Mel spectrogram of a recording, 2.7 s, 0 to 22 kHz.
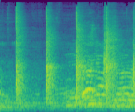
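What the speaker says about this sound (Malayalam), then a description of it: "4 പേരുണ്ടെങ്കിൽ 400 പേരുടെ കയ്യടി ഉയർന്നു" A church congregation claps loudly in bursts, three sharp rounds of hands that swell into sustained applause, with a voice faintly heard beneath.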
